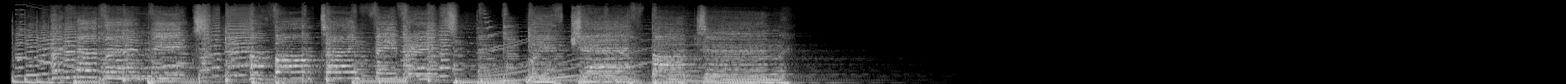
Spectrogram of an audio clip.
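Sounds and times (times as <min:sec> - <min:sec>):
song: 0:00.1 - 0:09.0.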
